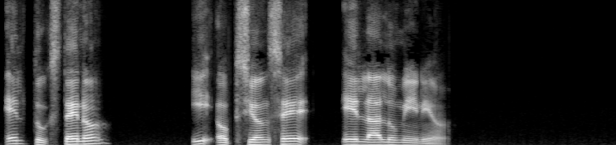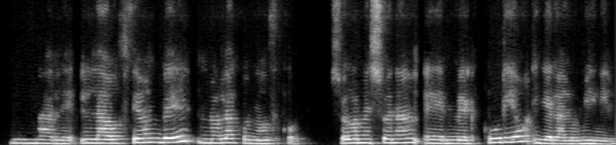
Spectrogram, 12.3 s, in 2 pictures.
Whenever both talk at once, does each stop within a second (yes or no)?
yes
